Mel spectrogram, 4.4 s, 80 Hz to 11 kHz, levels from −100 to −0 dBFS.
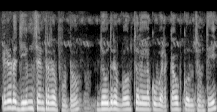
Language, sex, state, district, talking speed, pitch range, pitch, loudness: Odia, male, Odisha, Malkangiri, 180 wpm, 150-180 Hz, 170 Hz, -13 LUFS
